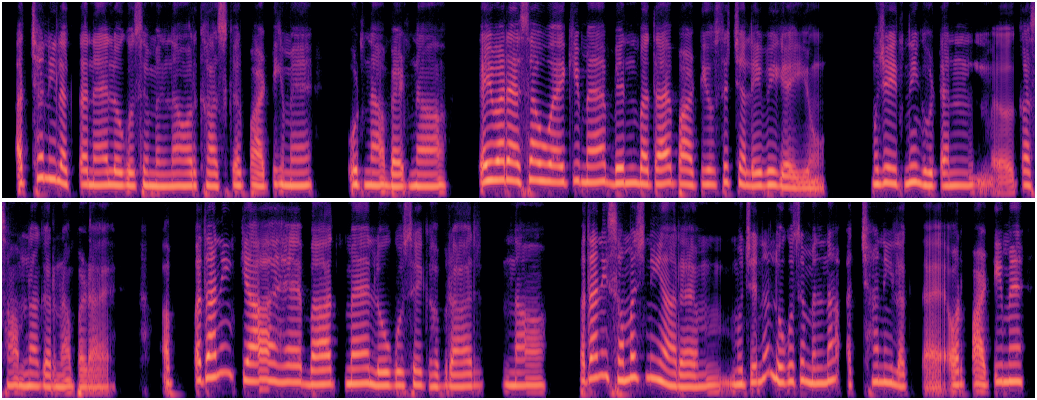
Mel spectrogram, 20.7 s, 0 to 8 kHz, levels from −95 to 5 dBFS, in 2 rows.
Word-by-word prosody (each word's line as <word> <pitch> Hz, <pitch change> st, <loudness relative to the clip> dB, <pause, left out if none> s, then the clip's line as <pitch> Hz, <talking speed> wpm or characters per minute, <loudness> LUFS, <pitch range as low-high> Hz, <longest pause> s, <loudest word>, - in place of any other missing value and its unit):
अच्छा 240 Hz, +8 st, 0 dB
नहीं 300 Hz, -2 st, +2 dB
लगता 215 Hz, -2 st, 0 dB
नए 205 Hz, 0 st, +2 dB
लोगों 200 Hz, -1 st, +3 dB
से 205 Hz, +1 st, -1 dB
मिलना 190 Hz, 0 st, +2 dB
और 190 Hz, 0 st, +2 dB
ख़ासकर 190 Hz, 0 st, -1 dB
पार्टी 215 Hz, +4 st, -2 dB
में 195 Hz, +1 st, +1 dB, 0.4 s
उठना-बैठना। 195 Hz, -2 st, +2 dB, 0.6 s
कई 260 Hz, +2 st, +7 dB
बार 285 Hz, 0 st, +5 dB
ऐसा 275 Hz, +1 st, +3 dB
हुआ 265 Hz, -2 st, +4 dB
है 245 Hz, -, +1 dB
कि 270 Hz, +3 st, -4 dB
मैं 245 Hz, -1 st, +1 dB
बिन 235 Hz, +1 st, +4 dB
बताए 220 Hz, +1 st, +3 dB
पार्टियों 215 Hz, 0 st, 0 dB
से 245 Hz, +4 st, -4 dB
चली 200 Hz, -4 st, 0 dB
भी 205 Hz, +1 st, +2 dB
गई 80 Hz, -1 st, 0 dB
हूँ। 80 Hz, -1 st, -3 dB, 0.5 s
मुझे 230 Hz, +1 st, +2 dB
इतनी 230 Hz, +3 st, +1 dB
घुटन 195 Hz, -1 st, 0 dB, 0.4 s
अ, -, -, -6 dB
का 205 Hz, -, 0 dB
सामना 195 Hz, -1 st, -1 dB
करना 180 Hz, -, -1 dB
पड़ा 90 Hz, -1 st, -3 dB
है। 90 Hz, 0 st, -7 dB, 0.5 s
अब -, -, -2 dB, 0.2 s
पता 320 Hz, +3 st, +4 dB
नहीं 385 Hz, +1 st, -5 dB
क्या 265 Hz, -1 st, +4 dB
है 250 Hz, -1 st, +1 dB
बात 215 Hz, 0 st, +3 dB
में 225 Hz, +1 st, +3 dB
लोगों 200 Hz, -1 st, +2 dB
से 205 Hz, 0 st, -2 dB
घबराना 190 Hz, -, -3 dB, 0.4 s
पता 310 Hz, +2 st, +2 dB
नहीं 345 Hz, -, -2 dB
समझ 310 Hz, +2 st, +1 dB
नहीं 300 Hz, -4 st, +2 dB
आ 200 Hz, -4 st, +2 dB
रहा 180 Hz, -1 st, +1 dB
है 175 Hz, -, +1 dB
मुझे 215 Hz, +4 st, -2 dB
न 310 Hz, +6 st, -2 dB
लोगों 255 Hz, -4 st, +2 dB
से 275 Hz, +2 st, -3 dB
मिलना 240 Hz, +4 st, +1 dB
अच्छा 255 Hz, +4 st, -6 dB
नहीं 245 Hz, -2 st, +1 dB
लगता 185 Hz, -3 st, -5 dB
है। -, -, -4 dB
और 205 Hz, -, +1 dB
पार्टी 255 Hz, +5 st, 0 dB
में 260 Hz, 0 st, +3 dB
215 Hz, 190 wpm, -24 LUFS, 195-250 Hz, 0.6 s, कई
